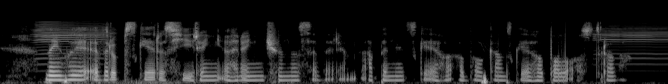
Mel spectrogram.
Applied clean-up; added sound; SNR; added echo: none; Livestock, farm animals, working animals; 18 dB; none.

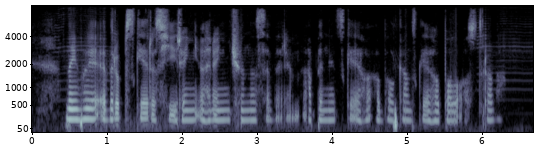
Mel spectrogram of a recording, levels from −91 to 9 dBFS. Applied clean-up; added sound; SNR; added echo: neural separator model SepFormer DNS4.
